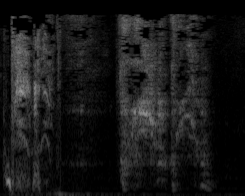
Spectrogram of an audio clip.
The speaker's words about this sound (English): Excuse me, I'm having a coughing jag here, and I don't know why.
